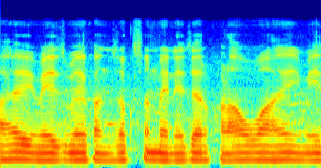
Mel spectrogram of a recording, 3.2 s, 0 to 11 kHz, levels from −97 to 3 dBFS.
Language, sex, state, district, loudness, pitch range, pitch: Hindi, male, Chhattisgarh, Bilaspur, -16 LUFS, 105-110 Hz, 105 Hz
